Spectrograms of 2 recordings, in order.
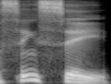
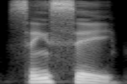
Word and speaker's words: sensei: O pessoal tende a falar sensei, mas o certo é dar uma alongada no e final. Sem sei.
